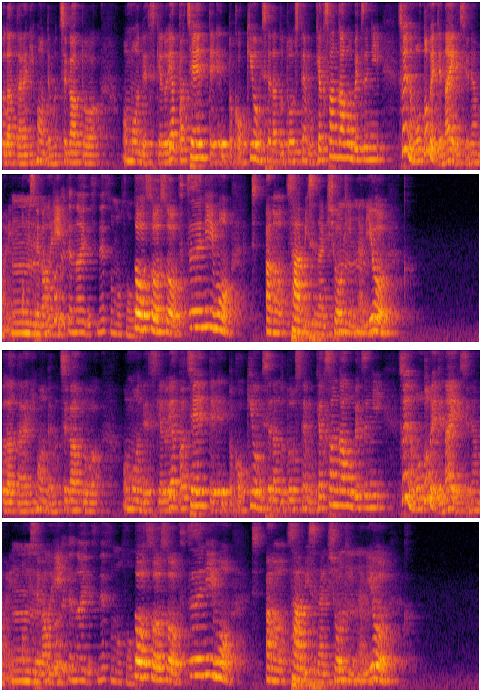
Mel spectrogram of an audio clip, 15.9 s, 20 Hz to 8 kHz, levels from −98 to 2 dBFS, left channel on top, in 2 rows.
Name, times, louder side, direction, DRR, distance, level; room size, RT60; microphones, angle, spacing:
voice 1, 0.0-1.6 2.0-6.3 6.6-8.9 10.2-14.3, left 1 dB, 70° left, 1 dB, 1.3 m, -22 dB
voice 2, 8.1-10.3 13.5-14.5, left 2 dB, 40° left, 2 dB, 0.5 m, -29 dB
8.0 x 3.0 x 4.7 m, 0.77 s
head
